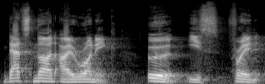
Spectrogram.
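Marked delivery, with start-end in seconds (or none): 1.5-1.8 "Euh" as a loud, drawn vowel sound; French eau. Shown as a demonstration. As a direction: say "Euh" like a stroke-muddled French word. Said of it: "is French for water".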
